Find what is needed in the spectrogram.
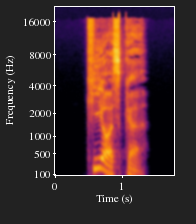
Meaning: nominative/accusative/genitive plural of Kiosk
- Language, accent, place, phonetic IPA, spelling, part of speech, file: German, Germany, Berlin, [ˈkiːɔskə], Kioske, noun, De-Kioske.ogg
